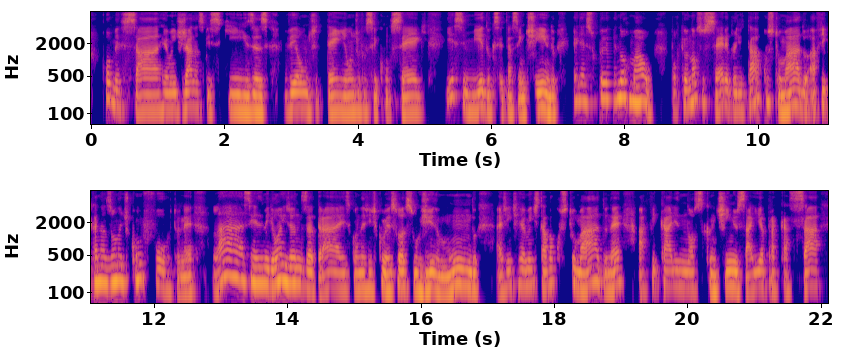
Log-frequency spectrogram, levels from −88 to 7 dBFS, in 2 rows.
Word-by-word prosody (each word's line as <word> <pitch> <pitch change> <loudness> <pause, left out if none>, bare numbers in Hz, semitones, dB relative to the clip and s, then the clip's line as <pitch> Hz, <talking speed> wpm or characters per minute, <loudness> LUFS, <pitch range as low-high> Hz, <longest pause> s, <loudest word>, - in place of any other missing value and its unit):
começar 125 - 0
realmente 120 +1 -1
já 130 +1 +3
nas 130 -1 -6
pesquisas, 110 -2 +1 0.3
ver 125 +3 +2
onde 125 -3 -2
tem, 110 0 +1
onde 110 +1 -1
você 110 -1 -2
consegue. 105 +4 -1 0.3
E 210 - -3
esse 215 -10 -3
medo 115 +1 0
que 110 - -5
você - - -4
tá 100 +1 -4
sentindo, 105 +3 +3 0.3
ele 170 +2 -4
é 175 - -3
super 170 +4 -2
normal, 175 - +3 0.3
porque 120 +4 -4
o - - -3
nosso 175 +4 -2
cérebro 140 -5 +1
ele 120 -1 -4
tá 140 +4 -1
acostumado 140 - +1
a - - -1
ficar 140 +3 +1
na 155 -1 +4
zona 160 +2 +3
de 160 0 -2
conforto, 135 - -4
né. 100 +2 0 0.3
Lá 195 - +1
há 170 - 0
6.000.000 150 0 +3
de 150 - +3
anos 145 -3 +1
atrás 120 -1 0
quando 120 0 -1
a 120 - +1
gente 115 0 -2
começou 115 0 +2
a 125 - 0
surgir 120 -1 +3
no 105 - 0
mundo, 125 +5 +2 0.3
a 105 - 0
gente 130 +5 -6
realmente 140 0 -2
estava 145 -1 -1
acostumado, 140 0 0
né, 125 +6 +2 0.3
a - - -2
ficar 130 +1 -2
ali 130 0 -3
no 130 -1 -3
nosso 120 -1 -2
cantinho, 120 +3 +3
saía 120 +3 +1
pra 120 -1 -5
caçar 120 +4 -1
125 Hz, 175 wpm, -25 LUFS, 115-145 Hz, 0.3 s, na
